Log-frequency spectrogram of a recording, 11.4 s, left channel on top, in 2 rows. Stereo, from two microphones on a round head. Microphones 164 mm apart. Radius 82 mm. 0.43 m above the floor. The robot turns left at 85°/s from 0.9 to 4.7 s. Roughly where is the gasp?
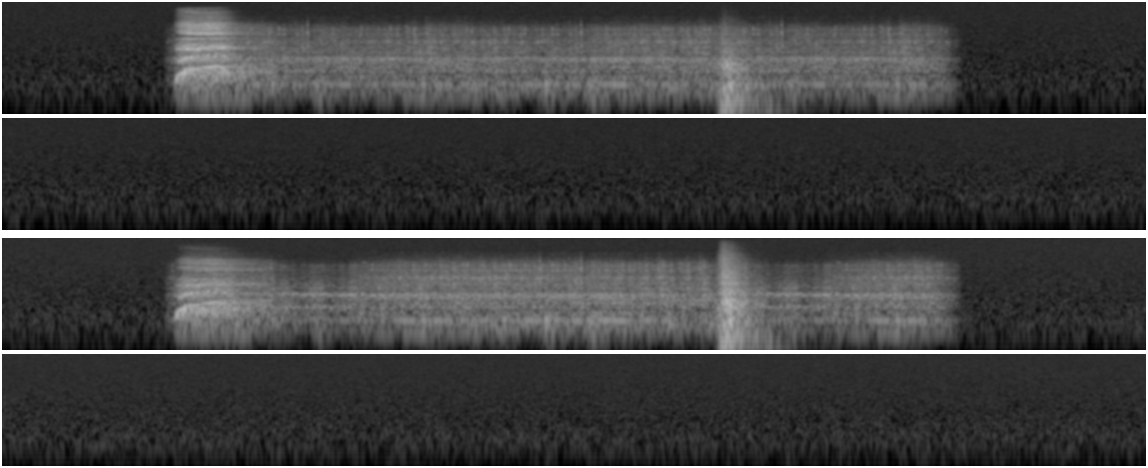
Left.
